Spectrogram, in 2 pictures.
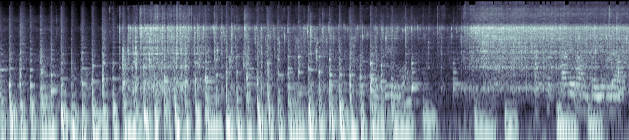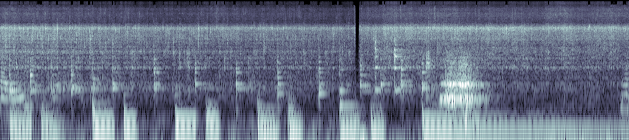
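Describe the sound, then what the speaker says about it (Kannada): Whole spices and dried fenugreek leaves (kasuri methi, cinnamon, cloves, bay leaf) frying in hot oil in an Indian kadai: a loud, steady sizzle throughout, with brief stirring scrapes and no talking. "ಫ್ರೈ ಮಾಡ್ತಾ ಇದ್ದೀನಿ. ಗೋಲ್ಡನ್ ಬ್ರೌನ್ ಬರೋವರೆಗೂ ಚೆನ್ನಾಗಿ ಫ್ರೈ ಮಾಡ್ಕೊಳ್ಳೋಣ."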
